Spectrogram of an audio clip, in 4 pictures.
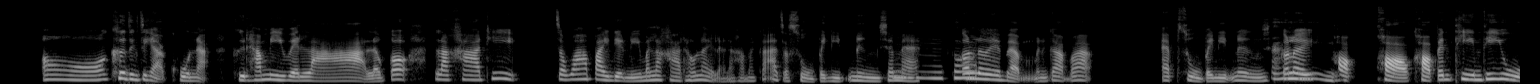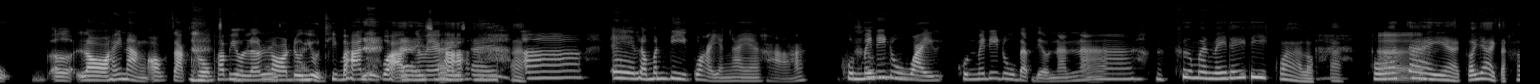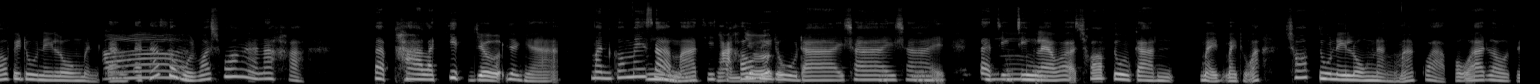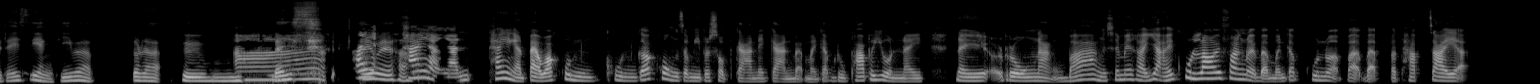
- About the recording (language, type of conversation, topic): Thai, podcast, คุณคิดอย่างไรกับการดูหนังในโรงหนังเทียบกับการดูที่บ้าน?
- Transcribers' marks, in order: chuckle; chuckle; drawn out: "อืม"; laughing while speaking: "เสีย"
